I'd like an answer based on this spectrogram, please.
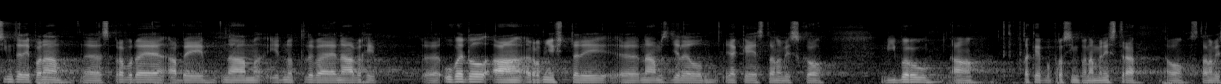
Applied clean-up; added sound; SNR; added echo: none; none; none; none.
